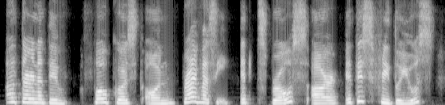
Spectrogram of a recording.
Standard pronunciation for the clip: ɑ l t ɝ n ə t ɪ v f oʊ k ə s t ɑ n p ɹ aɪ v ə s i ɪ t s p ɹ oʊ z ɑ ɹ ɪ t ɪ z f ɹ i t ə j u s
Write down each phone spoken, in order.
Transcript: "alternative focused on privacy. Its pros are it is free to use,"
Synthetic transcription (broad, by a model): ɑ l t ɝ n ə t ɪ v f oʊ k ə s t ɑ n p ɹ aɪ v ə s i ɪ t s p ɹ oʊ s ɑ ɹ ɪ t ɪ s f ɹ i t ə j u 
